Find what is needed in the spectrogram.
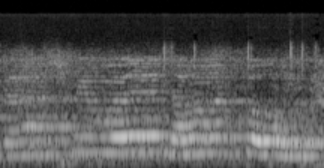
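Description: Singing with musical accompaniment: a high voice holding long notes that step up and down in a melody.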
